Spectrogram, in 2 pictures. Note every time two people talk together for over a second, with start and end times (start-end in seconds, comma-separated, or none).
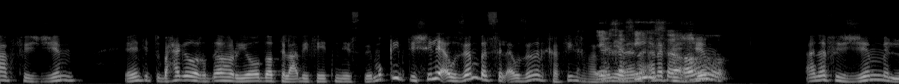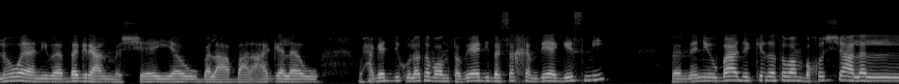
6.0-7.2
